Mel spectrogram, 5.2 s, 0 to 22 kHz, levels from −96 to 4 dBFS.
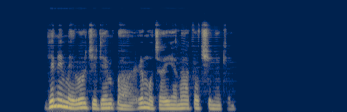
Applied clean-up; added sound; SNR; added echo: neural mask model DeepFilterNet 3.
